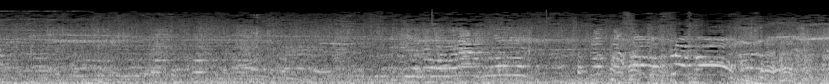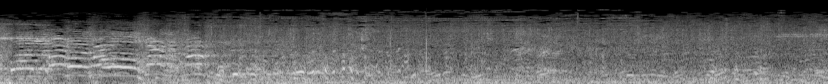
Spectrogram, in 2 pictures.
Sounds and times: shouting 0:00.0 - 0:11.9
Cyclists Protest 0:00.0 - 0:16.5

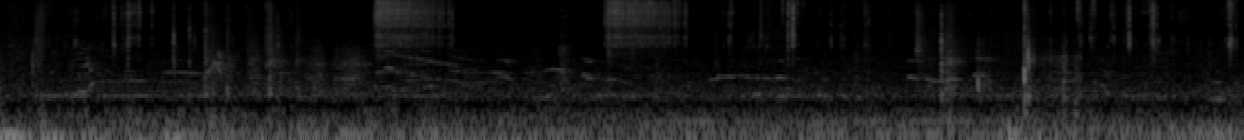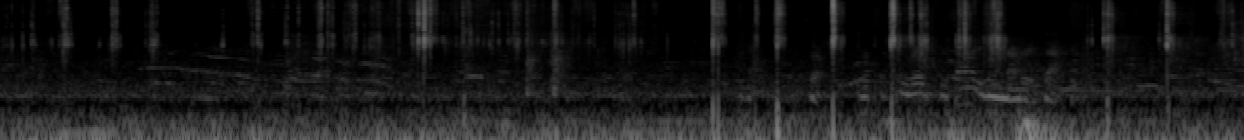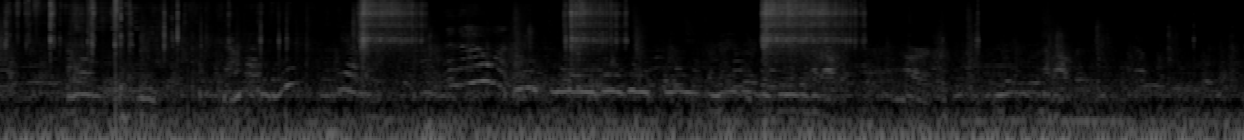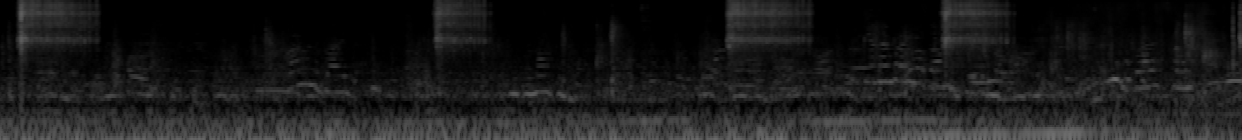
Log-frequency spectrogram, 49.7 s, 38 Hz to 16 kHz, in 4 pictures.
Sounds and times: spinning racecar wheels 0:03.7 - 0:04.6
spinning racecar wheels 0:06.0 - 0:06.9
spinning racecar wheels 0:28.4 - 0:29.2
spinning racecar wheels 0:30.4 - 0:31.3
spinning racecar wheels 0:32.4 - 0:33.6
spinning racecar wheels 0:37.5 - 0:38.3
spinning racecar wheels 0:41.6 - 0:42.2
spinning racecar wheels 0:44.6 - 0:45.5
spinning racecar wheels 0:46.1 - 0:48.2

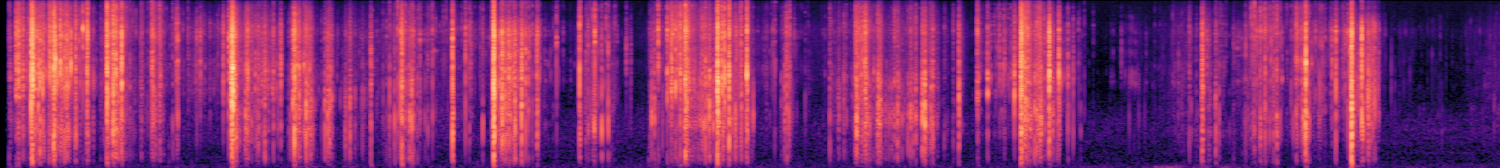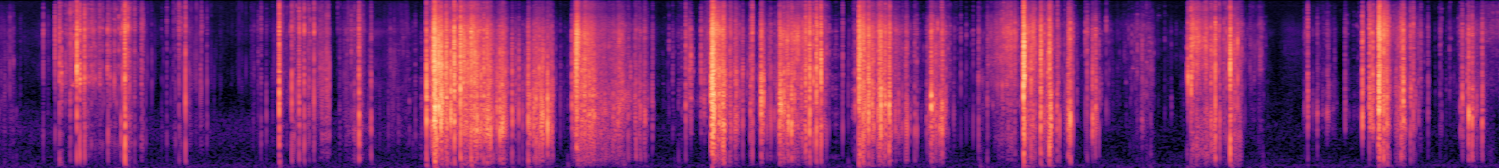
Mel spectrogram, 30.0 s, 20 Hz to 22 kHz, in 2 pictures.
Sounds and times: ice cracking 0:00.1 - 0:10.8
Steps on ice 0:00.1 - 0:13.9
ice cracking 0:11.8 - 0:13.8
Steps on ice 0:14.8 - 0:17.1
Steps on ice 0:17.7 - 0:29.9

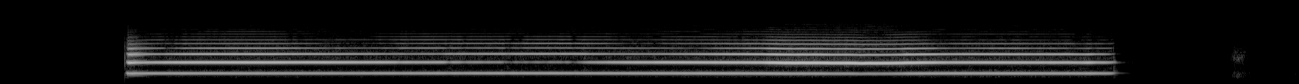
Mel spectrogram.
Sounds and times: trumpet 0:01.2 - 0:11.4

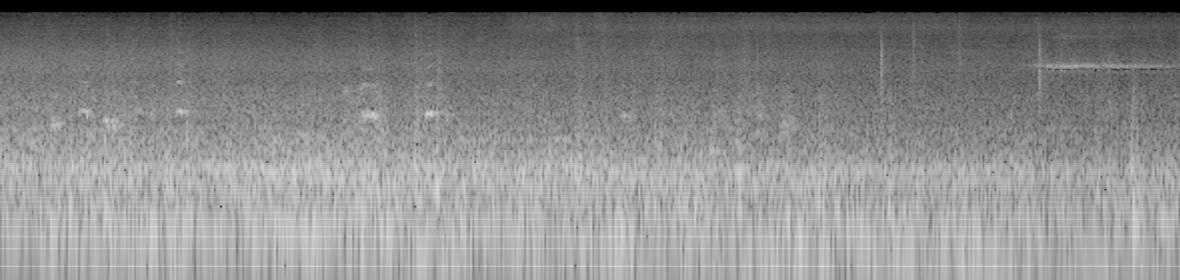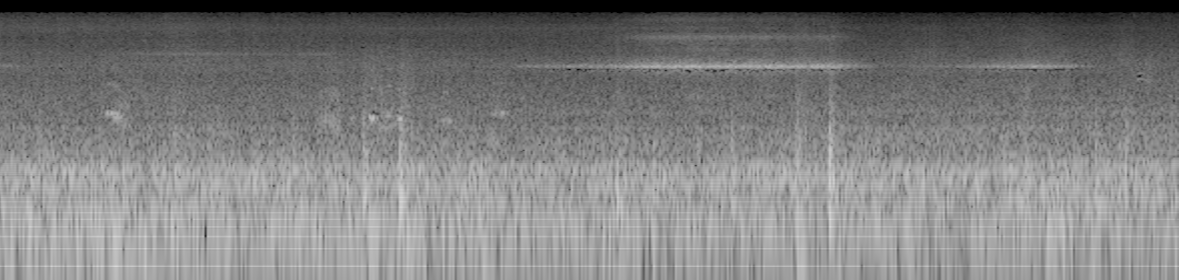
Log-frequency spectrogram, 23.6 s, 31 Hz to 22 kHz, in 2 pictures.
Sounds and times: train journey 0:00.0 - 0:23.5

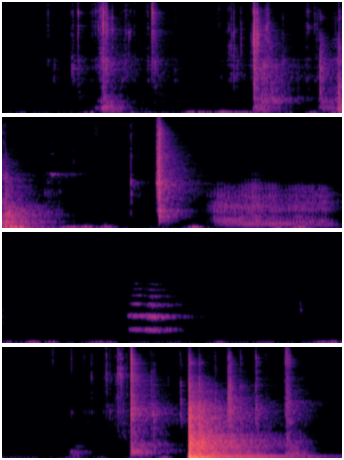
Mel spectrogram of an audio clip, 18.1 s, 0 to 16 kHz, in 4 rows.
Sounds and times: lock 0:00.9 - 0:02.3
lock 0:02.9 - 0:04.7
Attic door opening and closing 0:03.1 - 0:05.4
lock 0:06.6 - 0:07.0
lock 0:14.5 - 0:17.8
Attic door opening and closing 0:15.0 - 0:17.8

